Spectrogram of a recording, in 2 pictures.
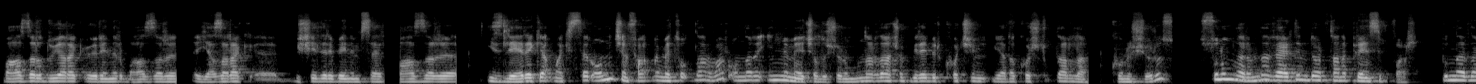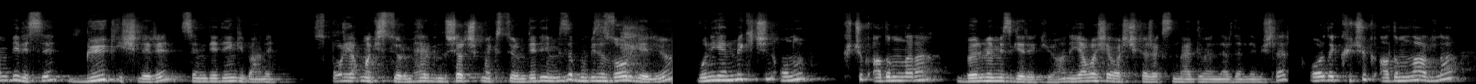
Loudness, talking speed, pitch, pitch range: -24 LUFS, 150 wpm, 155 Hz, 130-185 Hz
